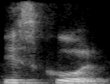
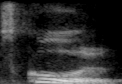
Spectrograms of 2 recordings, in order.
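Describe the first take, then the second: First: An extra vowel is added before the s sound. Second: The word starts directly with the s sound. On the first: The speaker calls it wrong. "ஒரு பிரிச்சு சொல்றீங்க is school no" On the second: The speaker calls it right. "சரி சொல்லணும் school"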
